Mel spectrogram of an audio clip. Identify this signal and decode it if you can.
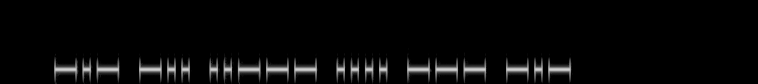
Morse code, heard as a keyed tone, about 17 wpm, 700 Hz. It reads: KD2HOK
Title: USA Call Signs - 6 Characters - Repeated 2x - 17wpm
